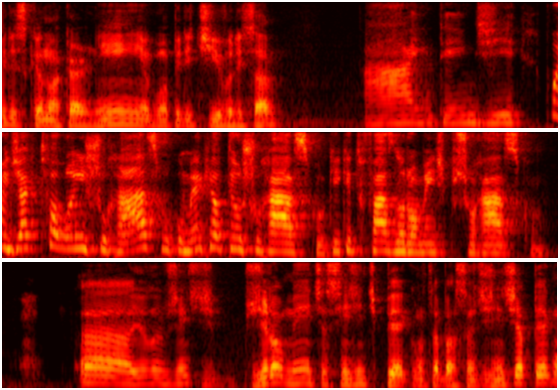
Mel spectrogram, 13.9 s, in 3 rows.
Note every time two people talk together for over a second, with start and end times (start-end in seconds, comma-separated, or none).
none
